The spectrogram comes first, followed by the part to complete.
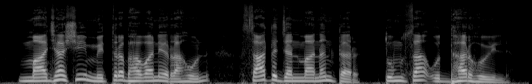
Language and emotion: Marathi, neutral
